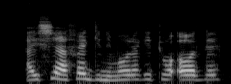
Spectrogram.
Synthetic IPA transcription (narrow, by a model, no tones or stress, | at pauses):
aiʃiafɛɡinimɔɾakitwɔʔɔðɛ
